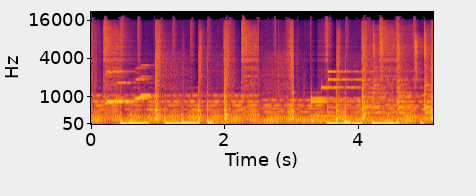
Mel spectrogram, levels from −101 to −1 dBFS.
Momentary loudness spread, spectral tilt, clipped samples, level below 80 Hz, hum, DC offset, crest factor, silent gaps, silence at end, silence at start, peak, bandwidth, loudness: 5 LU; -5 dB/octave; under 0.1%; -18 dBFS; none; under 0.1%; 14 dB; none; 0 s; 0 s; 0 dBFS; 18.5 kHz; -16 LUFS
